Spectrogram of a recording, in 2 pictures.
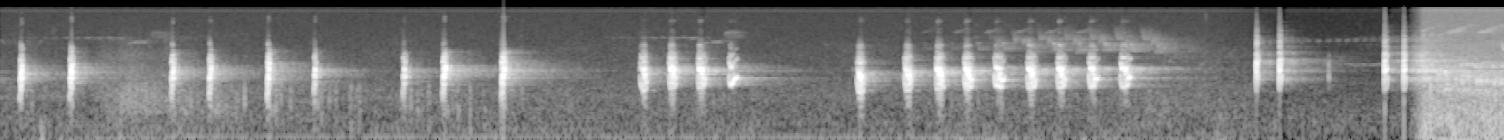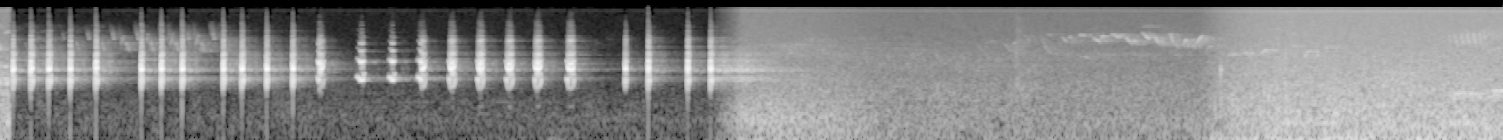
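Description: Wild turkey calling: series of short, sharp notes, two or three a second, in bursts of several with pauses between.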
